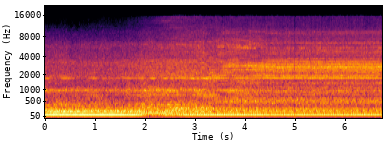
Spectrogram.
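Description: Bentley's turbocharged W12 engine idling smoothly with its accessory drive belt removed, no longer making its metallic rattle. This puts the fault in the belt drive rather than inside the engine. A higher hiss comes up about halfway through.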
